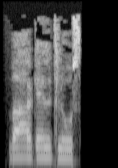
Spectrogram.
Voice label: "bargeldlos", German; adjectives

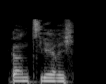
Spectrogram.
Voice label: "ganzjährig", German; adjectives

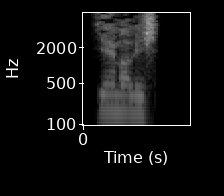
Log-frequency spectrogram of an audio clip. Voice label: "jämmerlich", german; adjectives

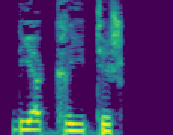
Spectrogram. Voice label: "diakritisch", german; adjectives

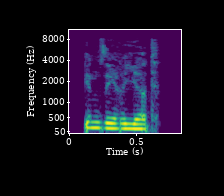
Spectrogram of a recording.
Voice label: "inseriert", German; adjectives

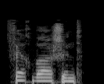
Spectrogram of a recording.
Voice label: "verwaschend", German; adjectives

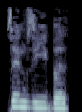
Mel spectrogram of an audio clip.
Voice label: "sensibel", German; adjectives

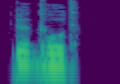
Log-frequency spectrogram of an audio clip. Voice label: "gedroht", German; adjectives

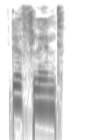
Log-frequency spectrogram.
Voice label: "geflennt", German; adjectives

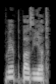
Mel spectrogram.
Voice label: "Web-basiert", German; adjectives

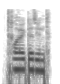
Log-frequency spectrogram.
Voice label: "treugesinnt", German; adjectives

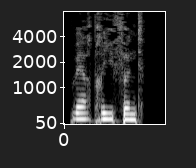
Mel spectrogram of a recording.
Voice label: "verbriefend", German; adjectives

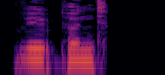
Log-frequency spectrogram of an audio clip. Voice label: "wippend", German; adjectives

